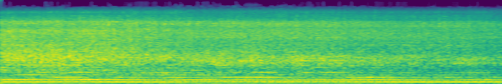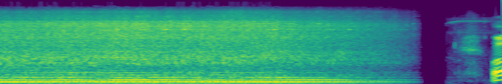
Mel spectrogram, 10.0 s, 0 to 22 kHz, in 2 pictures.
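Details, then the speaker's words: Ariens riding mower model 93606800/A25KH54 after drive belt replacement: small single-cylinder engine running steady and even, no belt noise, then shut off; drive runs quiet and smooth. "everything seemed to work fine. It was good and quiet. So, that was the main thing. I could hear that belt making noise before and now it was good and smooth."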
